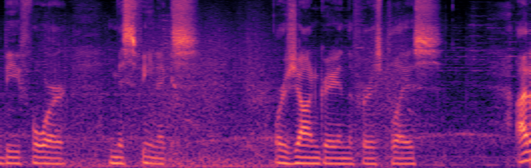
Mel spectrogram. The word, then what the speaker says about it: Jean Grey: she's from america okay she's pronounced like the clothing because she's from america so she's just jean so she's jean grey but in the dark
